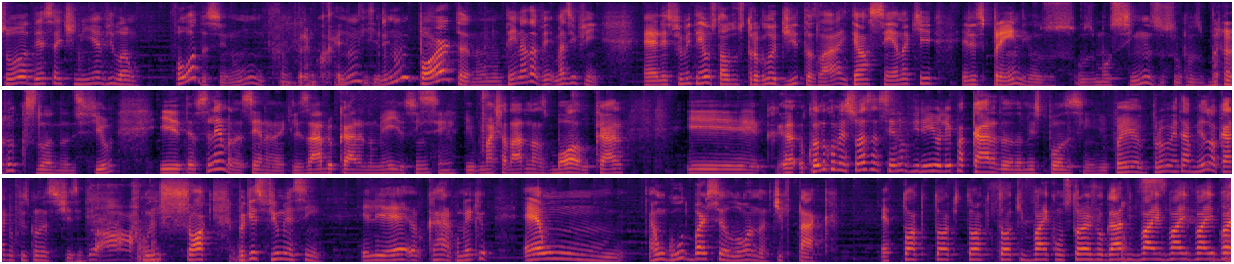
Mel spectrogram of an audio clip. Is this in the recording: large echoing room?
no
